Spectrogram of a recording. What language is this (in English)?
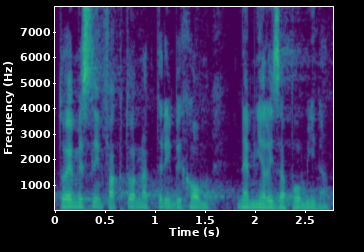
Czech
